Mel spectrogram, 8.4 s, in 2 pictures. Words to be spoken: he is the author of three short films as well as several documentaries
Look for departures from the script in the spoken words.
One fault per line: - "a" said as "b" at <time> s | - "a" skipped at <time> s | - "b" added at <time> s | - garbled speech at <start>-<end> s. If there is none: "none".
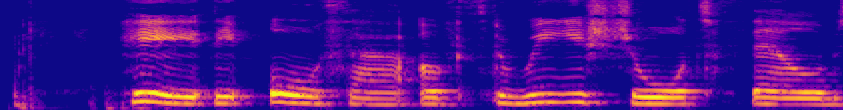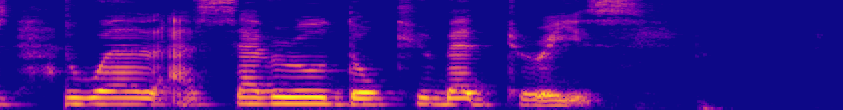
- "is" skipped at 1.1 s
- "as" skipped at 4.3 s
